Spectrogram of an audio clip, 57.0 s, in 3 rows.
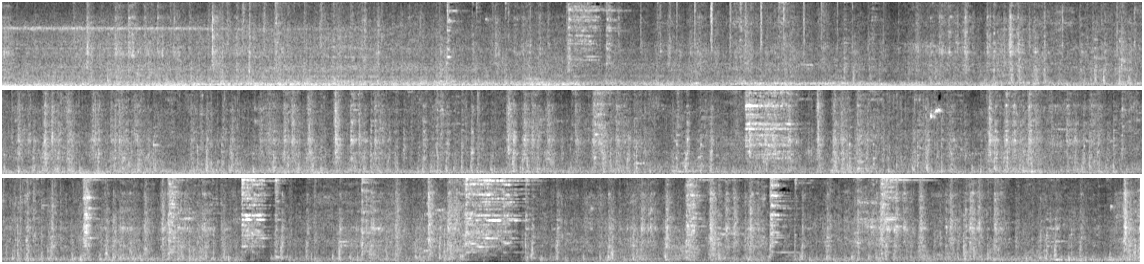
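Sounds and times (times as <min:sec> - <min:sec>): train wheels clicking over rail joints: 0:00.0 - 0:56.9
train wheels squealing: 0:31.4 - 0:32.5, 0:34.4 - 0:34.8, 0:45.2 - 0:46.9.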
